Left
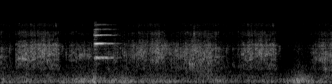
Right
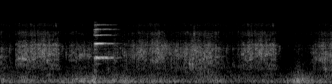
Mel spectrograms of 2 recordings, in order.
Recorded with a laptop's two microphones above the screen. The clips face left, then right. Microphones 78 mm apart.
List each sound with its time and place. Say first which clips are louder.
0.9 s a violin: left 1 dB; 20° right (ahead or behind)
